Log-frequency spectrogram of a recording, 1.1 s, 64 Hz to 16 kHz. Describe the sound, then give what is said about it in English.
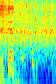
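A round of applause: a steady, dense clatter of clapping with a voice speaking in short bursts over the first half. “It's going to be a lot of round of applause today. It's just one of those days. I have no topic, so we're just going to clap. Clap 90% of the podcast.”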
